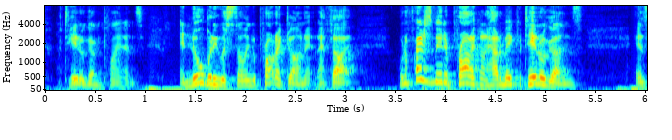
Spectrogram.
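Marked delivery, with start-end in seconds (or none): 3.5-5.4 eureka moment. Retold or imitated. Retelling a sudden business idea.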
